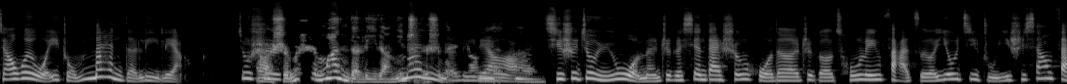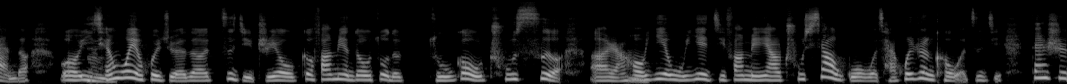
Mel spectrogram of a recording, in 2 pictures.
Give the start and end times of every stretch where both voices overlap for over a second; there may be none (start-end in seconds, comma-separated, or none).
3.8-5.5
